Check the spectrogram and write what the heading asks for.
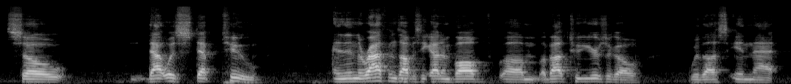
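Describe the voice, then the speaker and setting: This interview guest, a man who researches spirit communication, has a medium-pitched, fairly bright voice with fairly even intonation and a measured pace. He explains a technical method in detail, repeating words as he thinks and correcting himself.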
